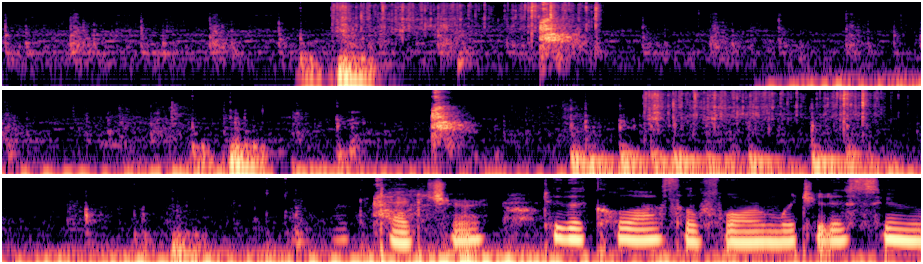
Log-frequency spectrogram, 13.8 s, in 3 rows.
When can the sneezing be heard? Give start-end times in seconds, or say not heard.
1.4-2.9, 5.5-7.0, 9.8-11.9.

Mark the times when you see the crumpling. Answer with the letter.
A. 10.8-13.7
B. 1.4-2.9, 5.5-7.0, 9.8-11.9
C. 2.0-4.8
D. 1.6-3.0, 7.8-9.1
D.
